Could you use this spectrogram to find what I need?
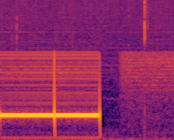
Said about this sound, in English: Are we ringing? Yeah. Is it ringing? It's going through. There we go. Let's see if he picks up.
